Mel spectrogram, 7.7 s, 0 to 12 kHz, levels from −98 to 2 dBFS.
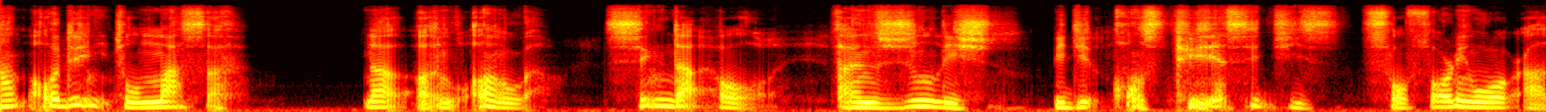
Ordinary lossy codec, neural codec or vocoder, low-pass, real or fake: none; autoencoder, 22.05 kHz, a latent of 192 numbers a frame, VITS, trained on many speakers; 9.9 kHz; fake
